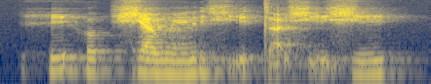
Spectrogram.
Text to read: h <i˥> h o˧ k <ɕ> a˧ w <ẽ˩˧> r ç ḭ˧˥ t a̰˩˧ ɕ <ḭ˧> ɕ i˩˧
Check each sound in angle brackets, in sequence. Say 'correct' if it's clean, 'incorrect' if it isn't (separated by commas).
incorrect, correct, correct, incorrect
